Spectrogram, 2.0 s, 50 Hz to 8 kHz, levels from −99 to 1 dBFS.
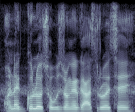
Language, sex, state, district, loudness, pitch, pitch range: Bengali, male, West Bengal, Alipurduar, -18 LUFS, 135 Hz, 130-145 Hz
